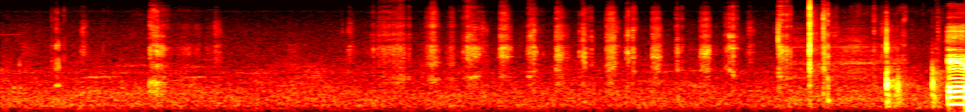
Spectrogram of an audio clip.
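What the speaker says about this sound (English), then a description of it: "I want to cut this in half" Scissors snip through card for a handmade easel card, a run of quick crisp cuts that start sparse and grow into a steady rhythm of close clicks, louder toward the end.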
